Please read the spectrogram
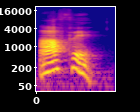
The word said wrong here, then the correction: Affe: Ah, ah, ah, non, en fait, ça se prononce pas comme ça, ça se prononce der Affe, die Affen.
